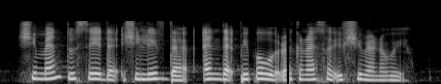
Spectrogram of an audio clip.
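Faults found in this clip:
Digital broadcast dropout, 2.86–2.90 s. Speech fades out over 8 ms, then a 32 ms hole. Receiver muted on a bad frame. Fits one lost frame.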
